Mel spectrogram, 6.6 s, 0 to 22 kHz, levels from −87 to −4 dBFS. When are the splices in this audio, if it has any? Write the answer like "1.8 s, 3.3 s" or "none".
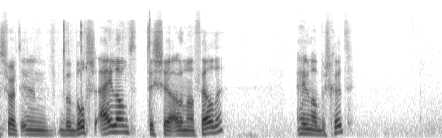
2.0 s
